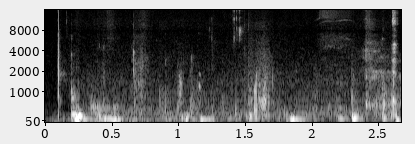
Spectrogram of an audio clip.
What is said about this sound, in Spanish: más allá de escuchar a gente tragar, no se oye nada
